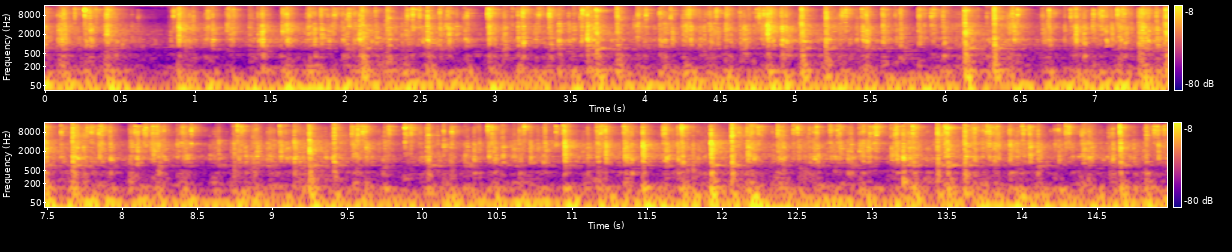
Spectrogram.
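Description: Fingertips of both hands type rapidly on a black wireless typewriter-style keyboard with round plastic keycaps and a hollow housing. The sound is a steady, dense stream of clicky key taps over a low hum, with bright clatter on top and no pauses across the clip.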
